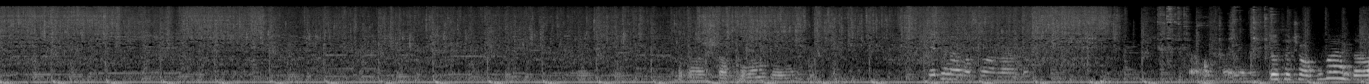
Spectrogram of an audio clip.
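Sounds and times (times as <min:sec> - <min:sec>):
water splashing in a large tray as pomegranates are washed by hand: 0:00.0 - 0:11.2
speech: 0:07.1 - 0:08.2, 0:09.3 - 0:10.5, 0:11.9 - 0:13.6.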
